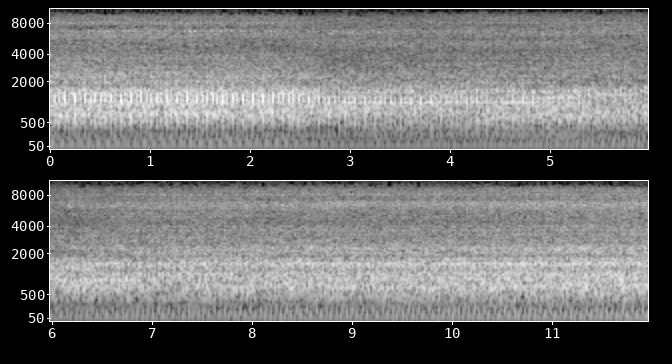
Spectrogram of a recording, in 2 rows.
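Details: New Holland Agriculture 6500 W generator whose engine locked up after running low on oil, suspected stuck valve; after valve cover work, fresh fuel and choke: engine settles from higher catch into steady, even drone, no knocking; running normally.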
